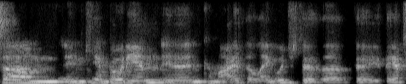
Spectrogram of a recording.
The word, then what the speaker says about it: Khmer: A lot of people say Khmer, but it's actually Khmer. It's just that the R consonant at the end is silent.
